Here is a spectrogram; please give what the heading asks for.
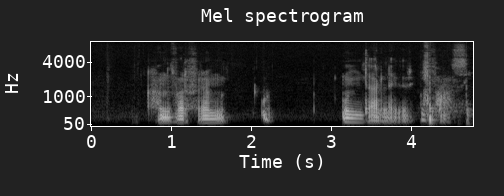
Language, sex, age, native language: Icelandic, male, 15, Polish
